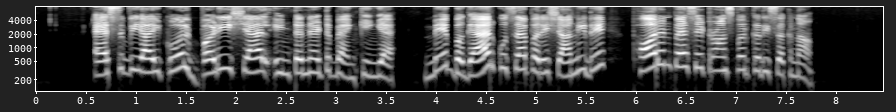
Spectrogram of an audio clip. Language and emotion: Dogri, happy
